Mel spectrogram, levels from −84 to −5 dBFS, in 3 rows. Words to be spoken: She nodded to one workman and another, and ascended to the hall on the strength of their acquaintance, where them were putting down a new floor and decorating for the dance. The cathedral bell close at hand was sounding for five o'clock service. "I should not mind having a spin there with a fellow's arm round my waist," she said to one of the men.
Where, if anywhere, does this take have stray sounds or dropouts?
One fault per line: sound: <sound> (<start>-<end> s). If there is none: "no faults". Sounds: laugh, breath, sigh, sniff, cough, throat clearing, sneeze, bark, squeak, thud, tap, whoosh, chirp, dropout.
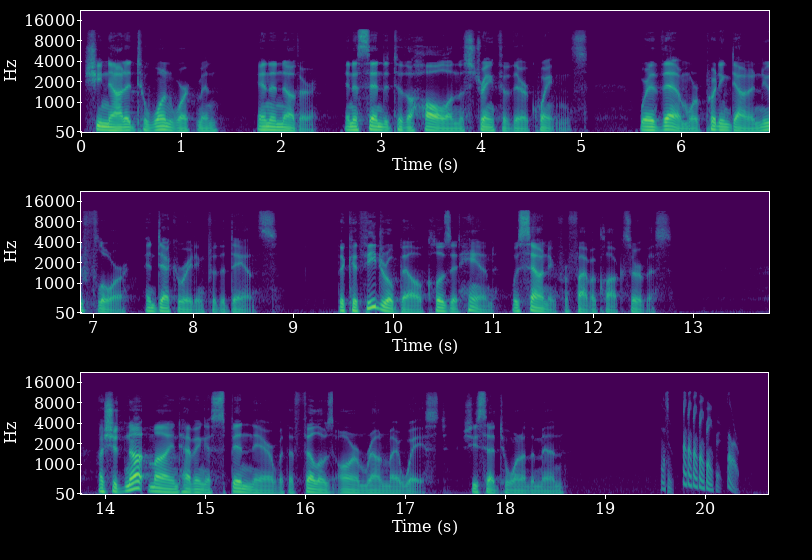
sound: chirp (19.6-20.4 s)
